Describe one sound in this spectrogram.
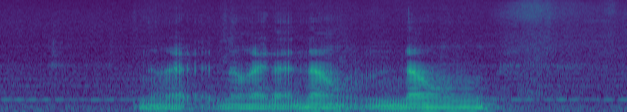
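A man speaks calmly close to a microphone.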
